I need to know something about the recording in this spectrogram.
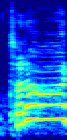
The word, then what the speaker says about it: Ta-Da: Ta-da, because then it kind of puts the little, it's like our little emphasis is on that second syllable.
